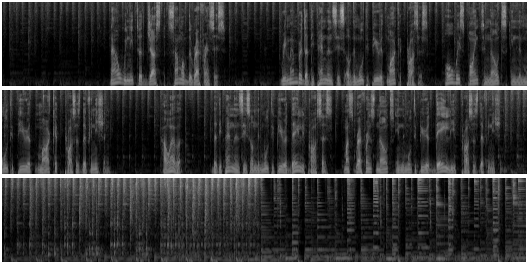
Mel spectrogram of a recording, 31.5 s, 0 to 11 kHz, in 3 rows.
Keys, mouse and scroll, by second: 3.1-5.3 drag, 6.3-9.1 drag, 9.8-10.9 drag, 11.0-18.2 drag, 12.1 ctrl+Left, 12.2 ctrl+Left, 12.8 ctrl+Left, 13.3 ctrl+Left, 13.9 ctrl+Left, 14.2 ctrl+Up, 14.4 ctrl+Up, 14.5 ctrl+Up, 14.6 ctrl+Up, 14.8 ctrl+Up, 15.0-15.3 ctrl+scroll up 2, 15.7 ctrl+Up, 19.7-21.3 drag, 22.2-24.9 drag, 23.1 ctrl+Left, 25.4-27.3 drag, 28.2-29.3 drag, 30.2-31.3 drag.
